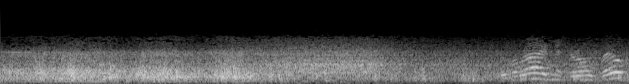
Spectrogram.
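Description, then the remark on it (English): A steam train, hissing steam and throwing sparks, rumbles into the station at Medora with a dense, steady roar, then several high, wavering cries rise over the noise in the final seconds. “The arrival of the train with its hissing steam and flying sparks sent the buckboard horses into a frenzy of fear.”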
